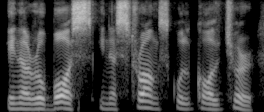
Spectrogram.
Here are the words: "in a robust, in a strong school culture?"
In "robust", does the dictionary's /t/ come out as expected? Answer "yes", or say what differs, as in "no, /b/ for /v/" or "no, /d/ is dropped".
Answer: no, /t/ is dropped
